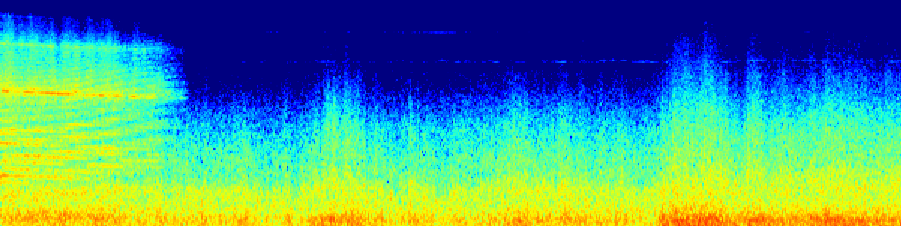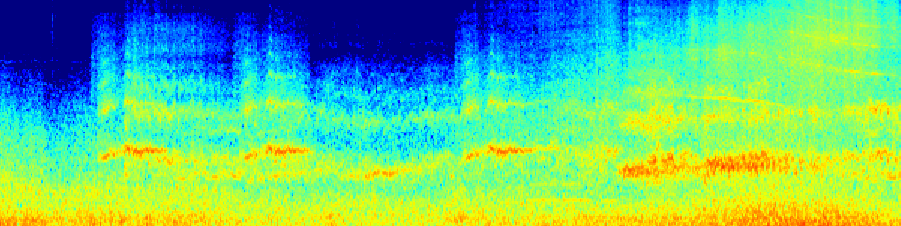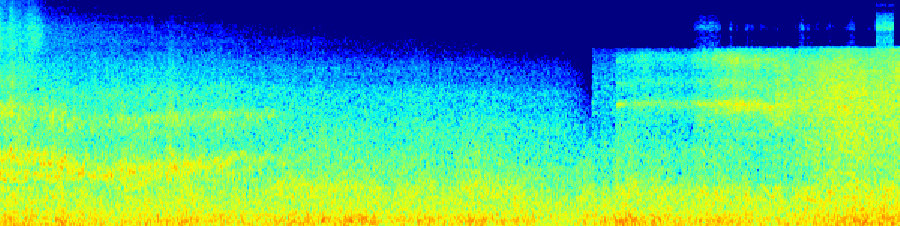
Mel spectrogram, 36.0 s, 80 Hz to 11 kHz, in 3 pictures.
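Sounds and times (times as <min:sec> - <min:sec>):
tyre screeching: 0:00.0 - 0:02.5, 0:13.2 - 0:27.6
jet engines rumbling: 0:00.0 - 0:36.0
wind: 0:00.0 - 0:36.0.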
